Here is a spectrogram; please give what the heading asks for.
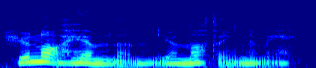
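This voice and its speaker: A woman with an English accent playing a sadistic, possessive witch in a hushed, breathy ASMR roleplay, slow and coaxing. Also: mid-range voice. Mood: cold, possessive.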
